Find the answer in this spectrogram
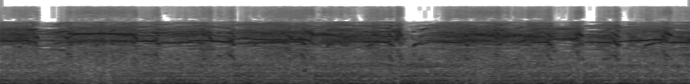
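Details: At a Madrid peregrine falcon nest, male delivering a swift and feeding it piece by piece to the chicks: long, rasping, slightly rising wails with short pauses between, backed by a steady rush.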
